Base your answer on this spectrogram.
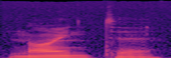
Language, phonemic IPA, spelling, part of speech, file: German, /nɔɪ̯ntə/, neunte, adjective, De-neunte.ogg
- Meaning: ninth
